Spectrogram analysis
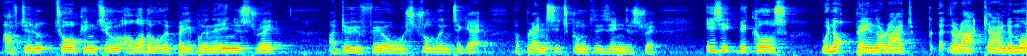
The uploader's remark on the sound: An expert panel supported by a lively audience at the FA’s St Georges Park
